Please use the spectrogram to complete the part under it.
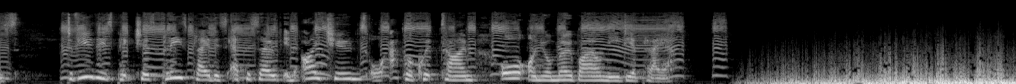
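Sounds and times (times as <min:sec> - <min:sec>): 
speech: 0:00.0 - 0:06.9
wind whistling and roaring over the roof of a moving car: 0:07.4 - 0:10.1.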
